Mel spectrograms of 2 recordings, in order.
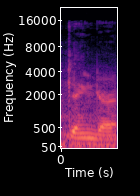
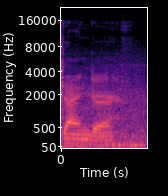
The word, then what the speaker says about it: Gengar: you have the Pokemon Gengar yeah is it Gengar or Gengar I think it's Gengar dude it's Gan yeah it is too it's Gengar not gangar yeah I've got a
